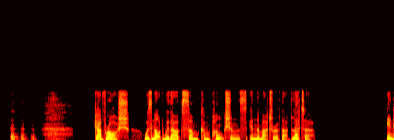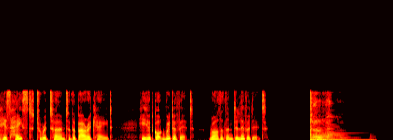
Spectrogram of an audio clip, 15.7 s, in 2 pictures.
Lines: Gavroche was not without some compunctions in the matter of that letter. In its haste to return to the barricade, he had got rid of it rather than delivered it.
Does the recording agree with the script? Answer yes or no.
no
